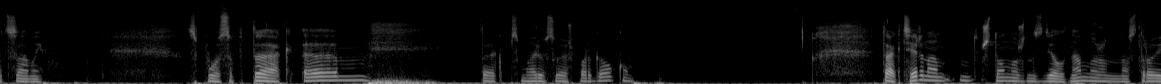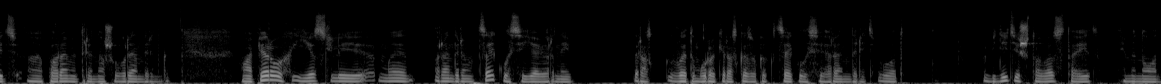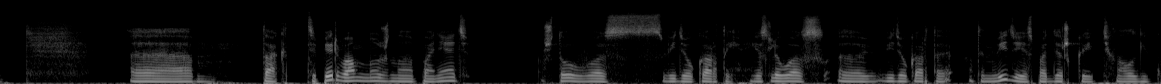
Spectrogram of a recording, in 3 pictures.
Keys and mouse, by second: 0.0 Return, 2.9-11.7 middle drag, 11.7-13.6 drag, 21.5-23.5 drag.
